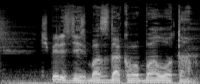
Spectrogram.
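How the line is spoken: Gloomy. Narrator (Russian): мрачно произнес Меггин

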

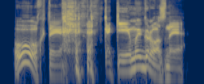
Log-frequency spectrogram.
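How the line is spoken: Loud laughter. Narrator (Russian): захохотал колдун

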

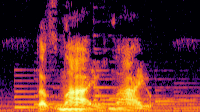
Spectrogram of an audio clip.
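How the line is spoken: Grumbling. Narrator (Russian): пробурчал

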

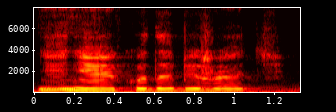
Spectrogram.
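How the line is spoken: Sad gnome. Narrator (Russian): печально сказал гном

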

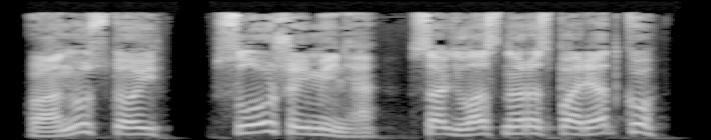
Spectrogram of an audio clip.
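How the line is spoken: Yelled. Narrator (Russian): заорала

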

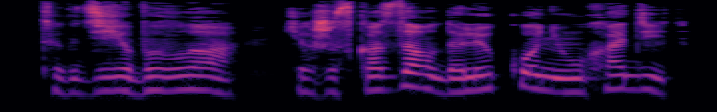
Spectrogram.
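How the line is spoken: Frightened growl. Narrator (Russian): прорычал Люк, испуганно

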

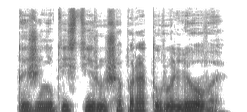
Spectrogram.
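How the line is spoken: Quiet. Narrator (Russian): тихо сказал я

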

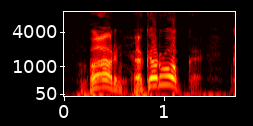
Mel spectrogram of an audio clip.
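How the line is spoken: Shouted after them. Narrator (Russian): крикнул им вдогонку Поляковский

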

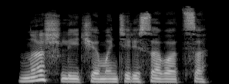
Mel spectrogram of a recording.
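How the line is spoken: Displeased grumble. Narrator (Russian): недовольно проворчал Воронин

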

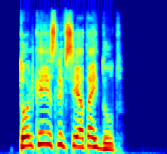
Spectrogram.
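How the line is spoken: Loud shout. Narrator (Russian): громко выкрикнул он

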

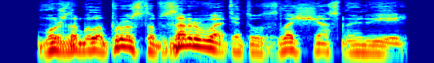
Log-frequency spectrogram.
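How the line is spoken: Grumbling. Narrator (Russian): разворчался Рикошет

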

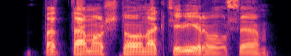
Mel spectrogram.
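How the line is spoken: Gloomy reply. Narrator (Russian): мрачно ответила Глория

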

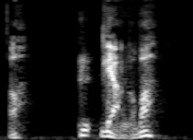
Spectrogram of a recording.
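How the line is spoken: Hasty, laughing. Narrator (Chinese): 红军一下子笑了，忙笑着说

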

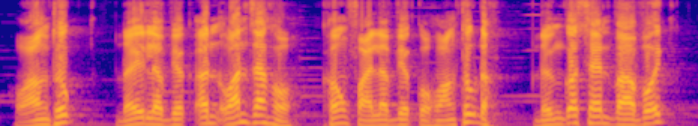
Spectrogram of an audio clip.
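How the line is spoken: Harsh, menacing voice. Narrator (Vietnamese): Gã thái tử gằn giọng

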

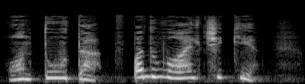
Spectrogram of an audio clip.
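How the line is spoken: Secretive whisper. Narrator (Russian): потаенным шепотом объяснял Филиппка

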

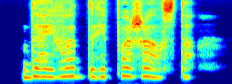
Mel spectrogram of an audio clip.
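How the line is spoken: Hoarse rasp. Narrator (Russian): прохрипела она

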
